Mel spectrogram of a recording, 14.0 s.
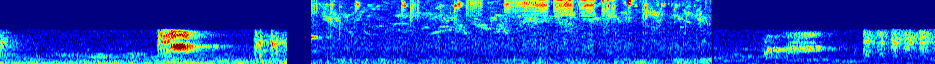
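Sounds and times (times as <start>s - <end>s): outdoor background noise: 0.0s - 14.0s
birds chirping high and thin: 4.7s - 10.7s.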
